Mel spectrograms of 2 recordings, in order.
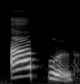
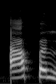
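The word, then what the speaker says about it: apple: বলে দিচ্ছি, অ্যাপল, অ্যাপেল না অ্যাপল, ঠিক আছে?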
